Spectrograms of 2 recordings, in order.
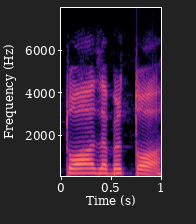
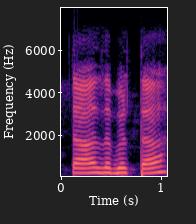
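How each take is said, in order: First: Heavy, emphatic t with rounded vowel in تو; distinct letter articulation. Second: Light, thin t in تا; distinct letter articulation. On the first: Teacher showing learners how similar letters differ, heavy t. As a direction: say تو as a full-mouthed Arabic Ta. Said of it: "ان کی ادائیگی بالکل". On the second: Teacher showing learners how similar letters differ, light t. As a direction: say تا with a plain, unemphatic t. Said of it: "میں پڑھ کے بتاتی ہوں کیسے". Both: Shown as a demonstration.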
